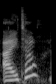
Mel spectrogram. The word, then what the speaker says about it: Itoh: The Ito, am I pronouncing that right? – Yep.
